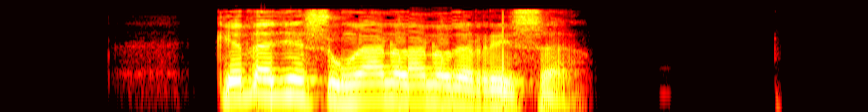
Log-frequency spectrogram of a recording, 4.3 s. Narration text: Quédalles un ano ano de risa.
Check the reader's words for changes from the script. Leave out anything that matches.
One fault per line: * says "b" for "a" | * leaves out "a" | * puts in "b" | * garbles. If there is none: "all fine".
all fine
